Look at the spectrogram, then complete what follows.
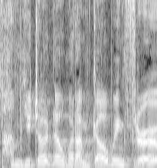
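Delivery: put-on very high, loud crying voice. Retelling his grieving younger self answering his mum about cleaning his room: retelling a crying reply. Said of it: "And I'm crying".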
